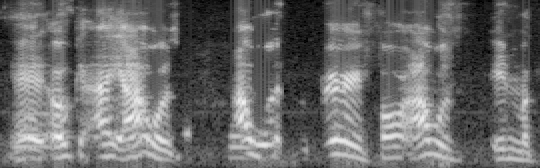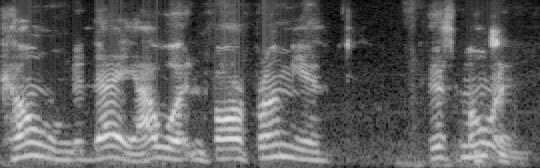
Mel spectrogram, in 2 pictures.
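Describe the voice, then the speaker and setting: A man, bantering in an animated way in a casual group video chat. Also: high voice, moderate pace, muffled recording. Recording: crowd chatter behind.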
